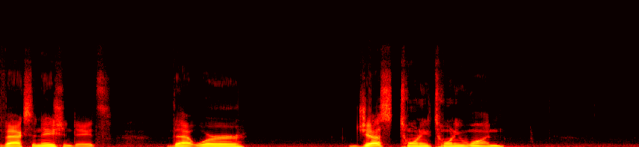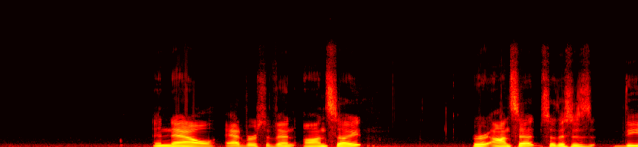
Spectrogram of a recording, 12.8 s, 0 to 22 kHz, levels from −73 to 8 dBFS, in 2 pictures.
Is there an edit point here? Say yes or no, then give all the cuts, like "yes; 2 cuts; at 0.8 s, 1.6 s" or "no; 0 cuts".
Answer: no; 0 cuts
